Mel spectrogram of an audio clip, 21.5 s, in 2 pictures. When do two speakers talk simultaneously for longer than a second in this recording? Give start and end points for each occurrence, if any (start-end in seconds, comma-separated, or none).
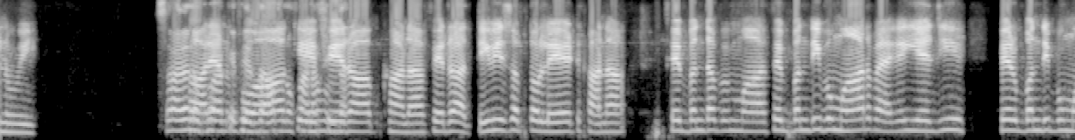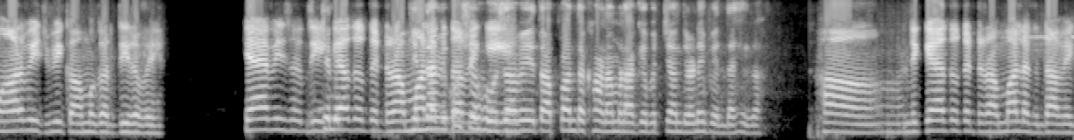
2.0-3.5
